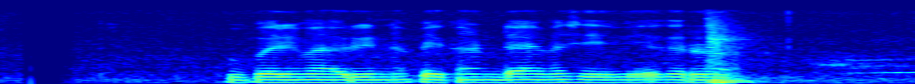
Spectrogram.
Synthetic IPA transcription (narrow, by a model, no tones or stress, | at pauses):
upəɾimaːʋɾinɦapeːkaɳɖaːeməs̬eːʋejəkəɾuna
